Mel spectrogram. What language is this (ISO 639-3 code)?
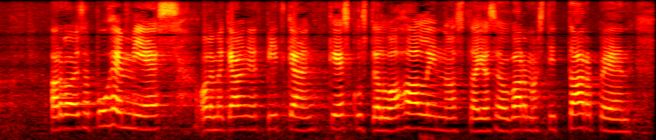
fin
